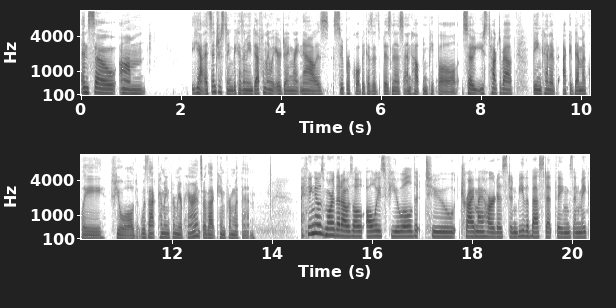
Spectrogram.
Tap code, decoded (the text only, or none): none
